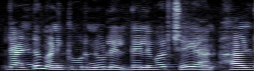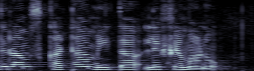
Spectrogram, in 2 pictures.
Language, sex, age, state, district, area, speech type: Malayalam, female, 18-30, Kerala, Thiruvananthapuram, rural, read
